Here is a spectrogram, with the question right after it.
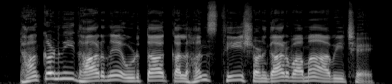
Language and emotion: Gujarati, neutral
